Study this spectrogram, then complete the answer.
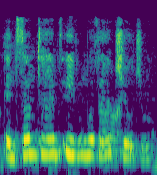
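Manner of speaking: ordinary talk, nothing marked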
